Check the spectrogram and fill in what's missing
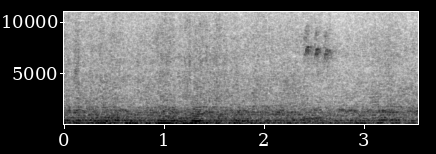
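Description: Honey bees buzz steadily at a hive at an apiary inn, a dense, continuous drone of many insects close to the microphone, with no talking.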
